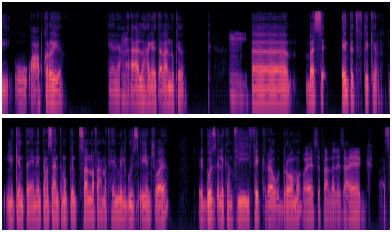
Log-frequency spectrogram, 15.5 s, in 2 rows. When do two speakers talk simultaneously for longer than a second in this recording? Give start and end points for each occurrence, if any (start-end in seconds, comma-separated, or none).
none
